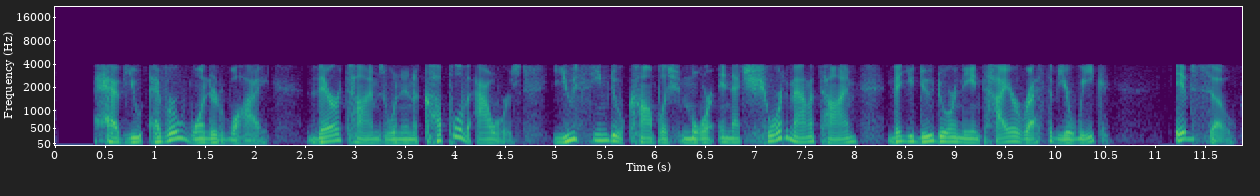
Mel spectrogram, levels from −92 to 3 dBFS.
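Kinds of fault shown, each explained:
No faults heard.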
